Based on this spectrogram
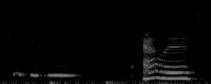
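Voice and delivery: high giggly little creature voice; lightly voiced giggly character. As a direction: giggle it out cutely. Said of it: "And it says".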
